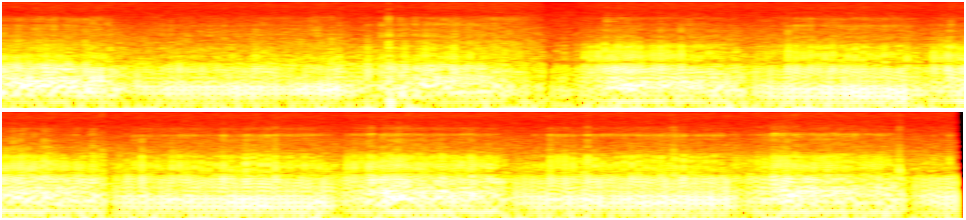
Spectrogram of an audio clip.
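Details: Relaxing purr from a domestic cat, a continuous low buzzing rumble broken into breath cycles of about two seconds, each inhale and exhale clearly marked, with no background noise.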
